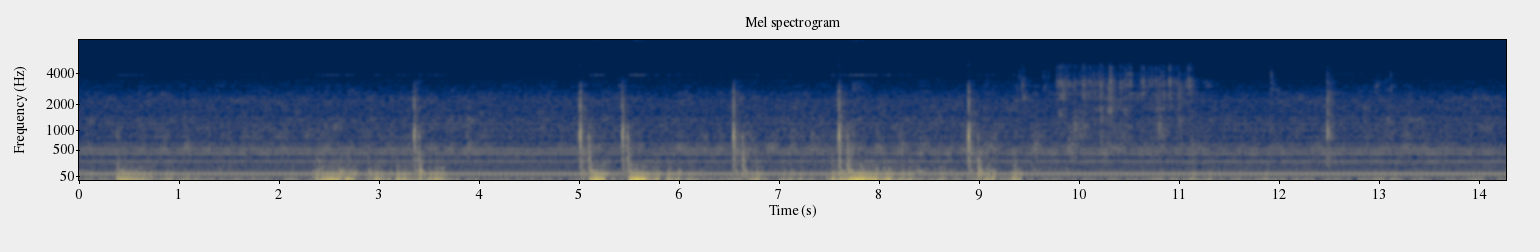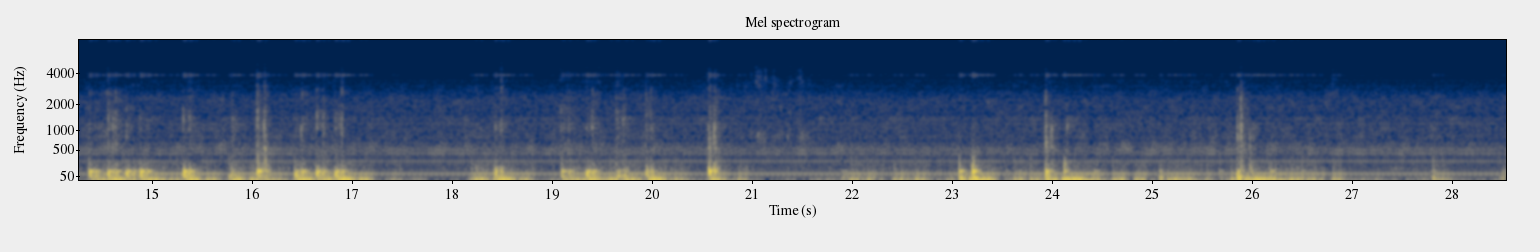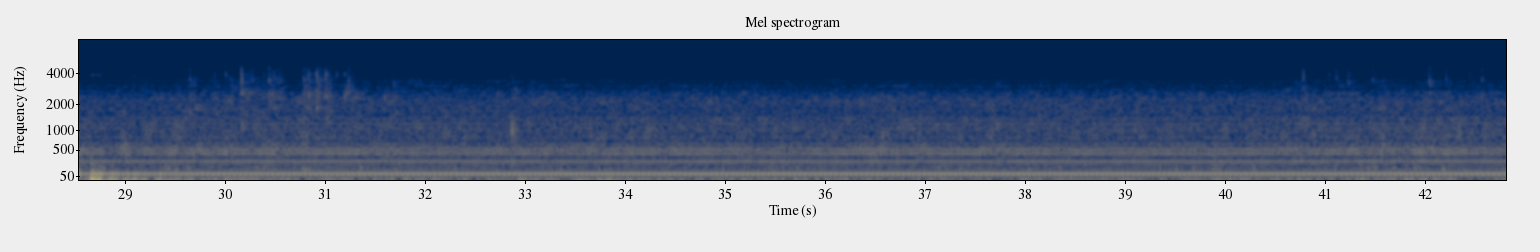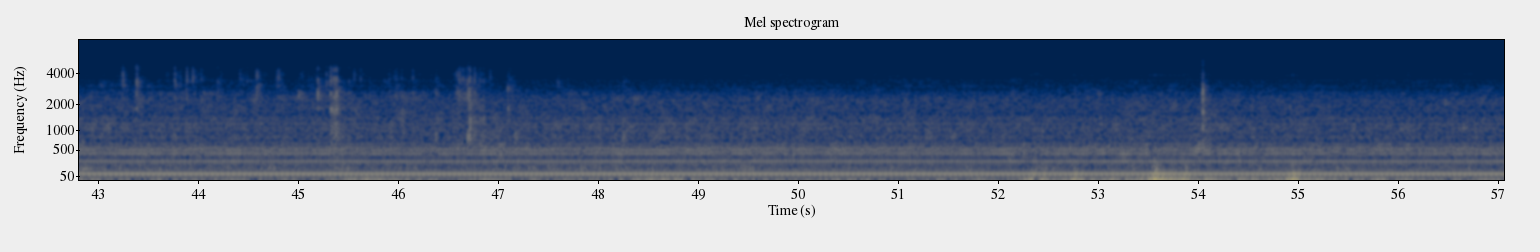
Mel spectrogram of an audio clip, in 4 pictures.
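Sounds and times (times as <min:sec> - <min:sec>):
steady electrical hum: 0:00.0 - 0:57.0
foil wrapper crinkling: 0:09.5 - 0:11.4, 0:29.6 - 0:31.8.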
